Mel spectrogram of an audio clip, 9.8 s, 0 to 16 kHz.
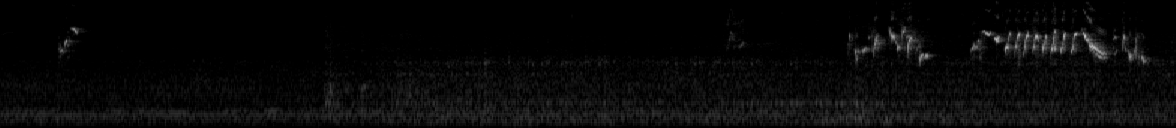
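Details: Goldfinch mule (hybrid), 2018 recording: mostly quiet with a low hum and a few faint ticks, then a single chirp early and two dense bursts of high twittering song near the end.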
